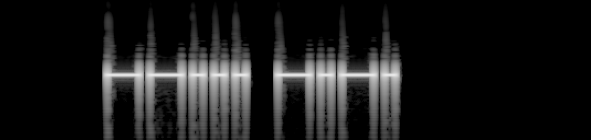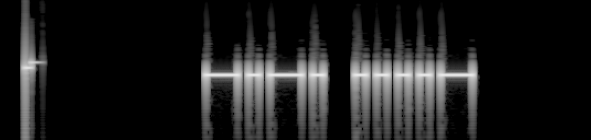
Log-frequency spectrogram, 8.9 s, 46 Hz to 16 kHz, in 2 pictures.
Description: Morse code, heard as a keyed tone, about 15 wpm, 700 Hz. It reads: 7C C4
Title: Single-Letter Single-Number 15wpm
